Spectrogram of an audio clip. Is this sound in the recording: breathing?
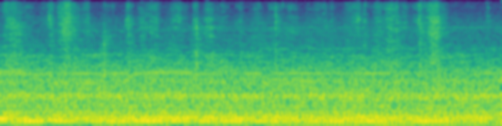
no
